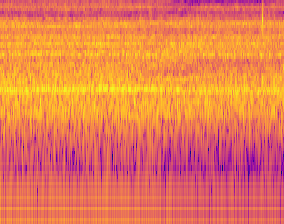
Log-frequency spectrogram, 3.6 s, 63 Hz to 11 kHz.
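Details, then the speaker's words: Chevrolet/GMC 3.0L Duramax diesel started after coolant control valve replacement and a successful valve learn, with coolant flowing. Smooth, even idle with a steady faint whine and no knocks or misses. Normal idle. "Well, it runs. Sounds like a motor. We got something happening in there."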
